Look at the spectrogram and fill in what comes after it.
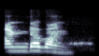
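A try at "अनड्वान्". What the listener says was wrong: ये अंडवान नहीं है, ये अंग है। ये जो आप ड पढ़ रही है, ड नहीं है, ये ग है।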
